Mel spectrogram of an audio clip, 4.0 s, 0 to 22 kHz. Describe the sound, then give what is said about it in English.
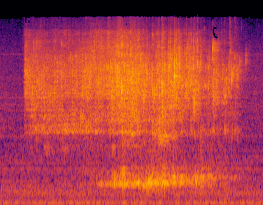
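A little over 4 cups of water pours steadily into a container for a few seconds, to be blended with soaked nuts, a broad splashing rush that deepens slightly in pitch as it fills, then tapers off near the end. No one speaks. “This is a little over 4 cups of water.”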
